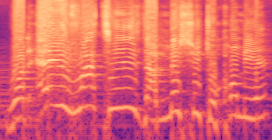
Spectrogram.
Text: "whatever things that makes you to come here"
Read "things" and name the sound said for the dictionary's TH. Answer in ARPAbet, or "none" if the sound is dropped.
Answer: T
